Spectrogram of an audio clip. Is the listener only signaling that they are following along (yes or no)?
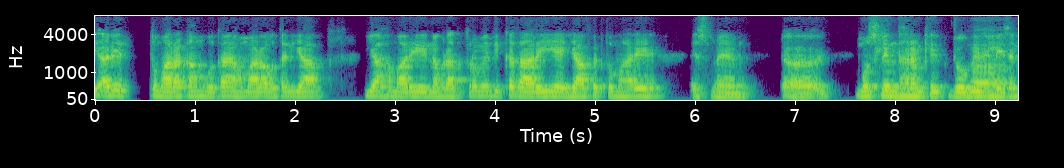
yes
